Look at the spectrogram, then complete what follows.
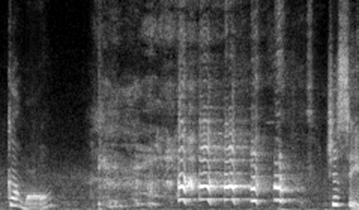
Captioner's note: laughing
